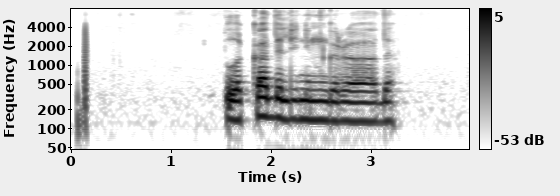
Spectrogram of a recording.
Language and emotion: Russian, sad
